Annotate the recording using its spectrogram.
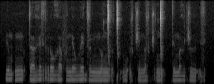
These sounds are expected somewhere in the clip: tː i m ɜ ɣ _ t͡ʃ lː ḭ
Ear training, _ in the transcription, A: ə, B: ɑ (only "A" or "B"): A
